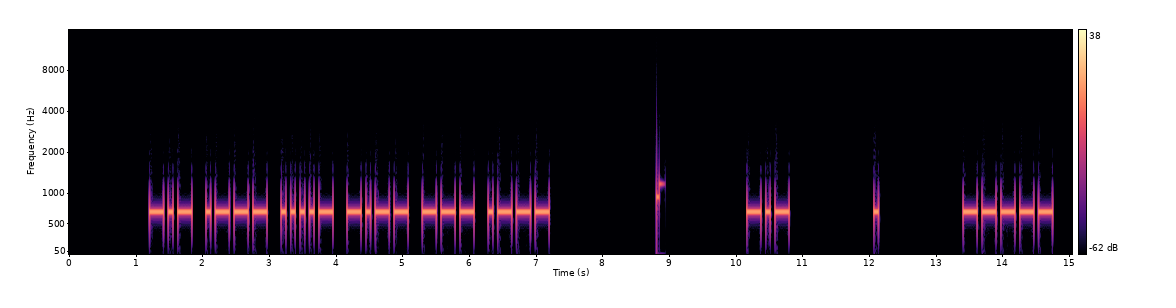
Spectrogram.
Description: Morse code, heard as a keyed tone, about 17 wpm, spaced as for 11 wpm, 700 Hz. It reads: KJ4YOJ KE0
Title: USA Call Signs - 6 Characters - 6x Character Spacing - 17wpm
